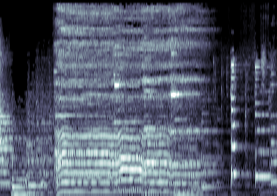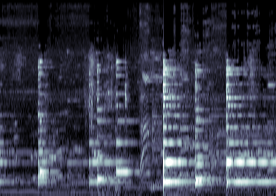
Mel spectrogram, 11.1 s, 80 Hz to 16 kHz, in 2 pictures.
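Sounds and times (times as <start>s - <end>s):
plucked string melody: 0.0s - 11.0s.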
